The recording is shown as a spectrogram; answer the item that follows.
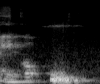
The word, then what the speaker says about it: echo: En este caso eco, como se pronuncia eco, ¿ya? Por eco, porque la H no suena, ¿sí? En el inglés la H no suena y nosotros pues pronunciaríamos hecho, pero en realidad se pronuncia eco.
